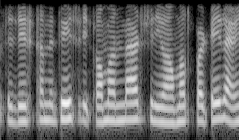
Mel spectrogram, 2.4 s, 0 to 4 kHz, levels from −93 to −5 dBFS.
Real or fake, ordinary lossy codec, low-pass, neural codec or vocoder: fake; none; 3.6 kHz; autoencoder, 44.1 kHz, a latent of 192 numbers a frame, MeloTTS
